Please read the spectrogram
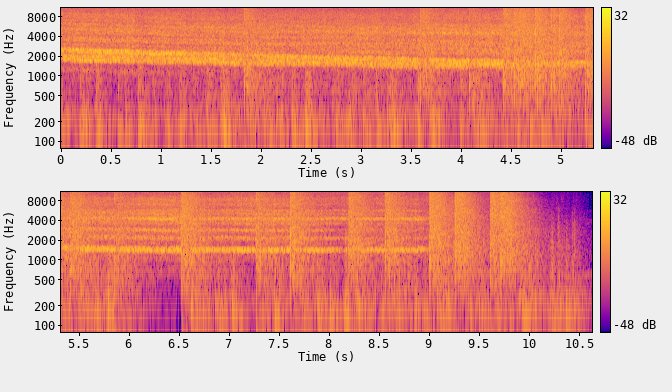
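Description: Carretilles, the handheld Catalan fireworks that spray sparks, burning with a loud hiss and a whistle whose pitch slowly falls until about a second before the end. Sharp firecracker bangs go off throughout and come thick and fast near the end.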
